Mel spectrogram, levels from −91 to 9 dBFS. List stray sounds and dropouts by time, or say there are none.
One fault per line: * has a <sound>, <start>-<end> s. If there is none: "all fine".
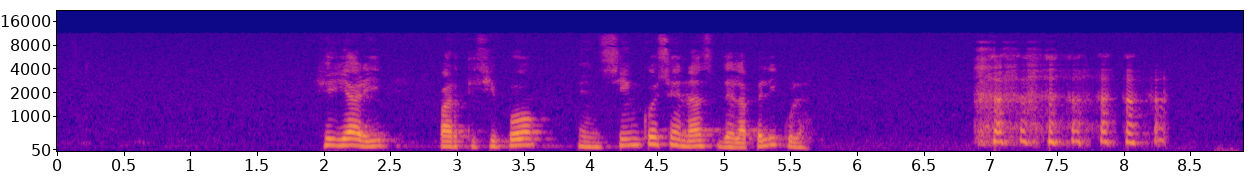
* has a laugh, 6.9-8.4 s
